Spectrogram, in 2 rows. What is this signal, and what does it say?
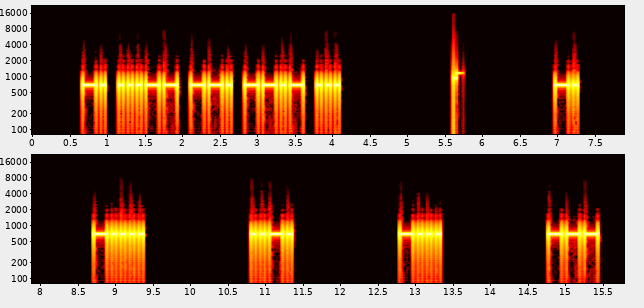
Morse code, heard as a keyed tone, about 20 wpm, spaced as for 9 wpm, 700 Hz. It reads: N3GQS N6FBO
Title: USA Call Signs - 5 Characters - 8x Character Spacing - 20wpm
